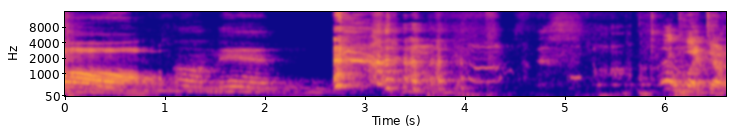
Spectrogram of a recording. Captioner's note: laughs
